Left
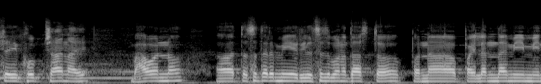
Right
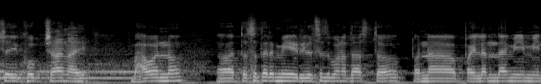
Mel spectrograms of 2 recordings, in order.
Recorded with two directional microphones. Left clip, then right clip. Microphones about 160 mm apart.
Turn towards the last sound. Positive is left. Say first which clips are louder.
# left 7 dB
turn(degrees=35)  # may be behind; listen again after turning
